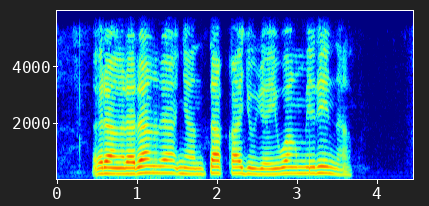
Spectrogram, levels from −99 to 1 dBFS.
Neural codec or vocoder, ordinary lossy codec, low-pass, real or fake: none; Opus, 32 kbps; 5.4 kHz; real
